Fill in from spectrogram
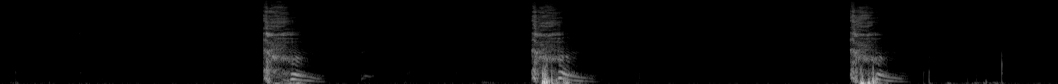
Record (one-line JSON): {"three_cough_length": "10.6 s", "three_cough_amplitude": 13968, "three_cough_signal_mean_std_ratio": 0.23, "survey_phase": "beta (2021-08-13 to 2022-03-07)", "age": "18-44", "gender": "Female", "wearing_mask": "No", "symptom_cough_any": true, "symptom_runny_or_blocked_nose": true, "symptom_diarrhoea": true, "symptom_fatigue": true, "symptom_fever_high_temperature": true, "symptom_onset": "2 days", "smoker_status": "Never smoked", "respiratory_condition_asthma": false, "respiratory_condition_other": false, "recruitment_source": "Test and Trace", "submission_delay": "1 day", "covid_test_result": "Positive", "covid_test_method": "RT-qPCR", "covid_ct_value": 23.6, "covid_ct_gene": "ORF1ab gene", "covid_ct_mean": 24.4, "covid_viral_load": "10000 copies/ml", "covid_viral_load_category": "Low viral load (10K-1M copies/ml)"}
